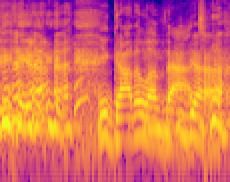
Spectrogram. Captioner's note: laugh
